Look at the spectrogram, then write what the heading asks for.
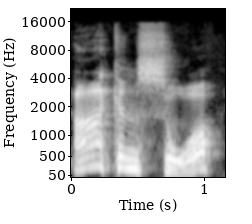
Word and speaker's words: Arkansas: In Arkansas, it's against the law to mispronounce the name of the state, Arkansas.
